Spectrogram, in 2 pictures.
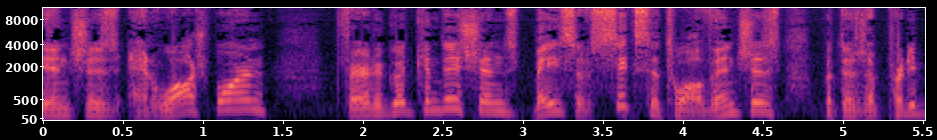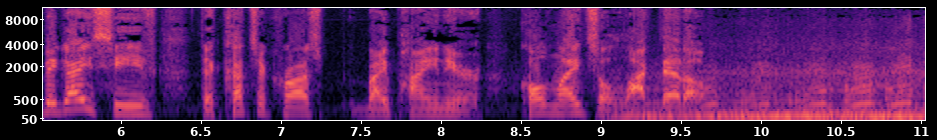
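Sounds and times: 
speech: 0.0s - 9.9s
snowmobile engine revving: 9.0s - 11.0s.

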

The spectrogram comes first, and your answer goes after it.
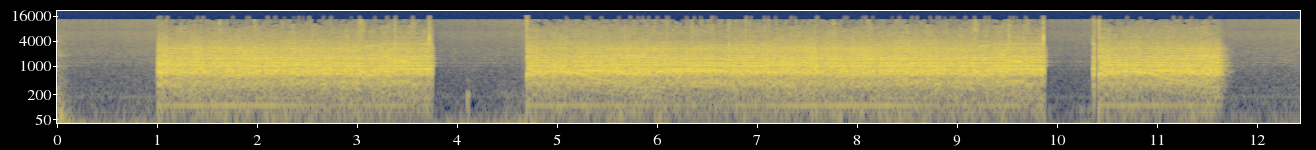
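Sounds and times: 
stadium crowd roar during a streaker's run: 1.0s - 3.8s, 4.7s - 11.8s.

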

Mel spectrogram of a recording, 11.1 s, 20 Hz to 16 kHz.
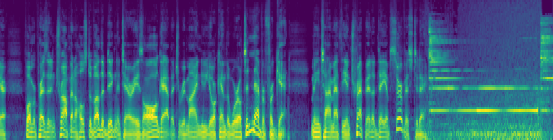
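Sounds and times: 
speech: 0.0s - 8.7s
bells tolling at a 9/11 remembrance aboard the Intrepid: 8.6s - 11.0s.

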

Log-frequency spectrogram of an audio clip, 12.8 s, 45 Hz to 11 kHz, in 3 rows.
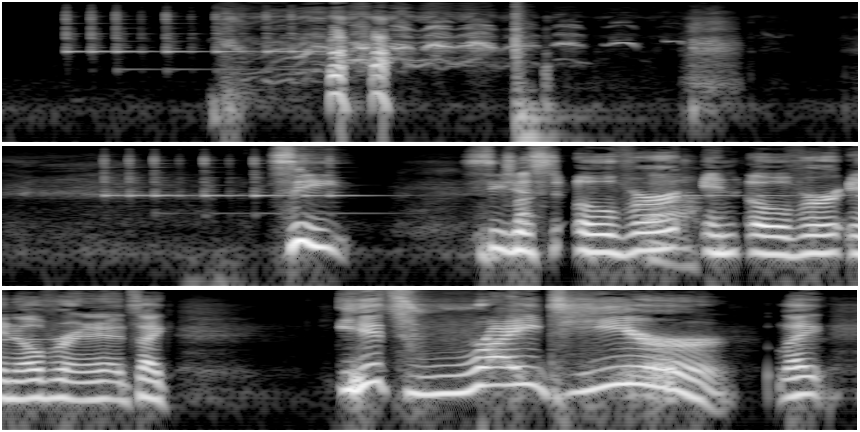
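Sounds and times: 
laughter: 1.1s - 3.6s, 7.5s - 8.2s
speech: 1.7s - 2.2s, 5.8s - 9.7s, 10.3s - 12.8s
phone-finder locator alert electronic chime: 4.8s - 9.2s
person talking loudly: 5.7s - 6.0s, 6.7s - 9.4s, 10.3s - 12.7s.

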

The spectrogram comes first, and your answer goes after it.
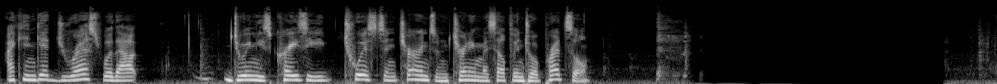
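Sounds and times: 
speech: 0.2s - 6.0s
person clearing throat: 6.6s - 7.1s
person coughing: 6.6s - 7.1s.

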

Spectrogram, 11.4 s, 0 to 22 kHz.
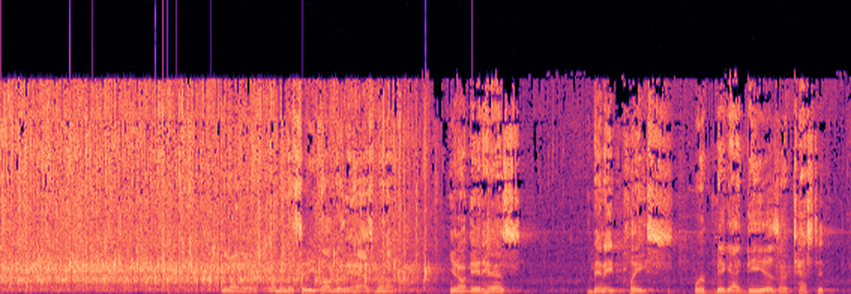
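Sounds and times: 
audience applauding at a civic club gathering: 0.0s - 6.0s
speech: 2.9s - 5.4s, 6.0s - 7.0s, 7.8s - 11.1s.

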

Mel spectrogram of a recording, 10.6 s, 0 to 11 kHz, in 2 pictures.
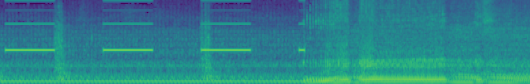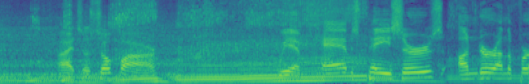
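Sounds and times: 
armored truck reversing beeps: 0.0s - 3.2s
armored truck diesel engine rumbling and revving: 0.0s - 10.5s
speech: 5.9s - 7.0s, 8.1s - 10.5s.

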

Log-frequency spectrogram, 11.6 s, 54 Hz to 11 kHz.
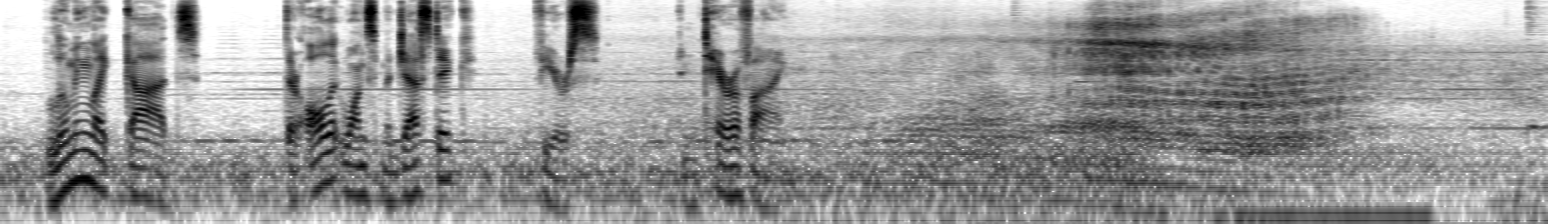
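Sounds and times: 
speech: 0.4s - 6.1s
small aircraft landing on a small open runway in the Himalayan mountains: 4.6s - 11.6s.

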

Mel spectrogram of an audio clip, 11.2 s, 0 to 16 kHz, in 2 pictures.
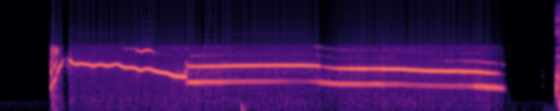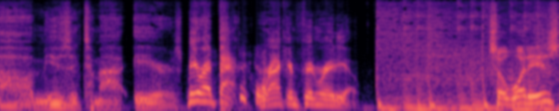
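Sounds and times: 
howl blown on a predator call: 0.5s - 5.1s
speech: 6.1s - 9.4s, 10.5s - 11.1s.

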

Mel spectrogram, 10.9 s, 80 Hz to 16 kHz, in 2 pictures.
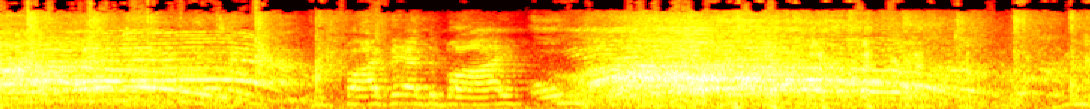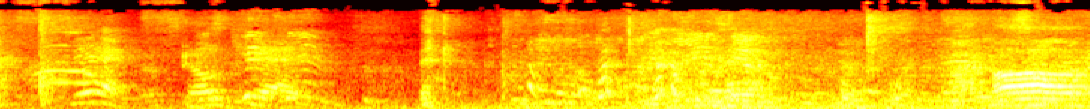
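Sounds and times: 
crowd of kids screaming and cheering: 0.0s - 1.6s, 2.8s - 5.9s
laughter: 3.3s - 5.6s, 7.4s - 10.8s.

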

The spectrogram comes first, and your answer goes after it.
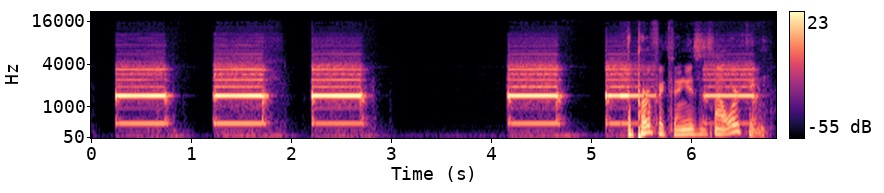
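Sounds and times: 
loud fire alarm sounding in harsh buzzing beeps: 0.2s - 2.8s, 4.2s - 6.8s
speech: 5.4s - 6.8s.

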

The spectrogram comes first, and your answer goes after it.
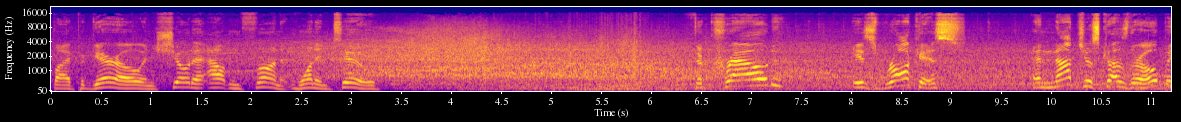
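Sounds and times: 
speech: 0.0s - 3.6s, 6.4s - 9.2s, 9.8s - 11.1s
airplane flying overhead during a baseball game at an air and water show: 2.2s - 11.1s.

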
